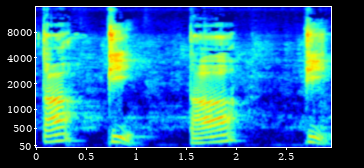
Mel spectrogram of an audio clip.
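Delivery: "tapis" broken into ta, pause, pi; syllable by syllable. Shown as a demonstration. Teacher showing the two syllables, syllable by syllable. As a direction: slowly separate both syllables of "tapis". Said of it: "Le mot tapis contient deux syllabes".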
